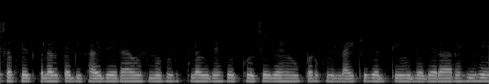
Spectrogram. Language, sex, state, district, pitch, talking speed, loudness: Hindi, male, Chhattisgarh, Raigarh, 145 Hz, 255 wpm, -32 LUFS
